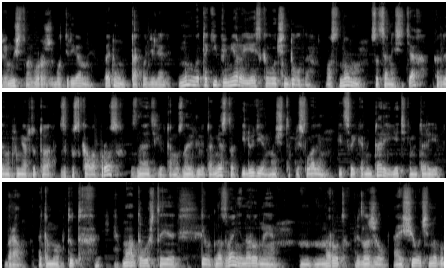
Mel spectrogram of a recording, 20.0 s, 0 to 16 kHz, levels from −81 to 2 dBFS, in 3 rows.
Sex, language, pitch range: male, Russian, 95-115 Hz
